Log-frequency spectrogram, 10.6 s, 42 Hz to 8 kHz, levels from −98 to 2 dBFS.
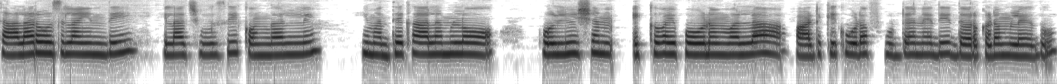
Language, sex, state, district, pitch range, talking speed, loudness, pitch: Telugu, female, Andhra Pradesh, Visakhapatnam, 260-280 Hz, 115 wpm, -17 LUFS, 275 Hz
